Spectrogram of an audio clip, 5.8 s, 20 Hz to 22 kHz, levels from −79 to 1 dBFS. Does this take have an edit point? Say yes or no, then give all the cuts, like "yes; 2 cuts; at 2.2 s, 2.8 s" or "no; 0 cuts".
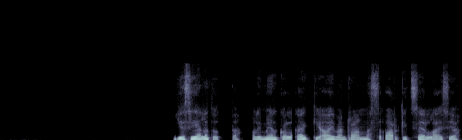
yes; 4 cuts; at 2.6 s, 3.0 s, 3.6 s, 4.8 s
